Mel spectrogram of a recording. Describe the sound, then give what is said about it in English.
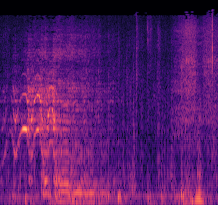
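A horse at Sylvandale whinnies loudly, its high, wavering neigh rising and falling over about a second, followed by softer snorting and shuffling sounds. “In case you haven't guessed, one of the all-time favorite things to do at Sylvandale is be around the horses.”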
